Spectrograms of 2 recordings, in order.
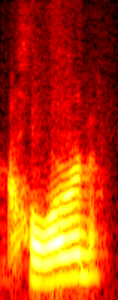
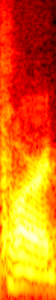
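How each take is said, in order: First: The word has an 'or' vowel, like 'chord'. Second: The word has an 'ar' vowel, like 'card'. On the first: The speaker calls it right. "even though it's chord" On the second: The speaker calls it wrong. "as in like playing card"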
